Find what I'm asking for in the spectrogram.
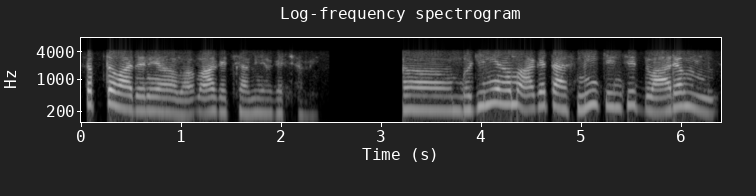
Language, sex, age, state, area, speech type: Sanskrit, female, 18-30, Goa, rural, conversation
